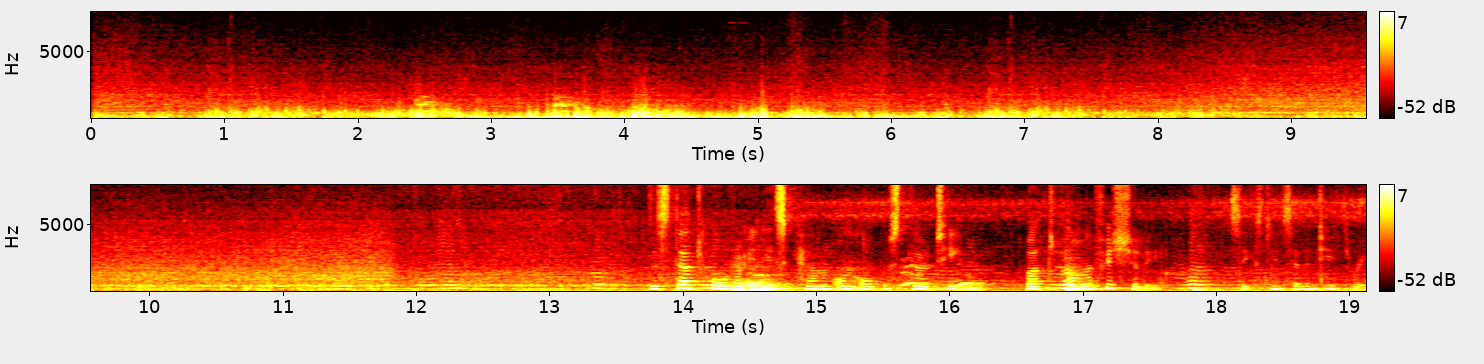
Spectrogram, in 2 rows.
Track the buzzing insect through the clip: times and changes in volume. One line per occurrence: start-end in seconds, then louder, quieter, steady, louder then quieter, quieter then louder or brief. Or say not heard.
0.0-19.0 louder.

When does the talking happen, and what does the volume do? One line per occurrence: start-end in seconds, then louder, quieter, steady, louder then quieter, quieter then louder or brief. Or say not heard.
13.8-19.0 quieter.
